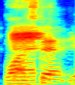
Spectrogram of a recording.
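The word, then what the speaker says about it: Wannstedt: Jimmy Johnson as well as Dave Wanslet. Apologies if I pronounced that wrong. – Wanslet, yep.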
